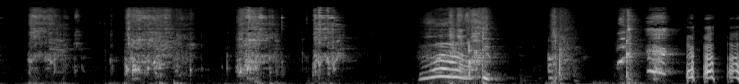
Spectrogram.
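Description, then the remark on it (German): A voice imitates a blender spraying its contents with the lid off: a series of sharp, breathy bursts and sputters with a rising, wavering vocal whine in the middle, ending in quick choppy puffs. “Alles spritzt aus einem Mixer, weil der Deckel fehlt und ein Junge erschreckt sich.”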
